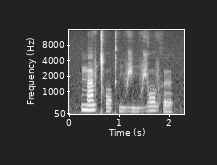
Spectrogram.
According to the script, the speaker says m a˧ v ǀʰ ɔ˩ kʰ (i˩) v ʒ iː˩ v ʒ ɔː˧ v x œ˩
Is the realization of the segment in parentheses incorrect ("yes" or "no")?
no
